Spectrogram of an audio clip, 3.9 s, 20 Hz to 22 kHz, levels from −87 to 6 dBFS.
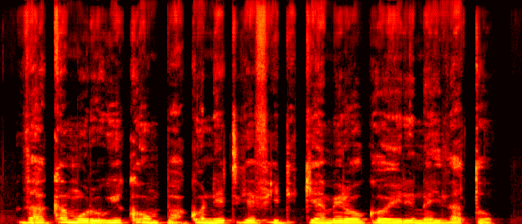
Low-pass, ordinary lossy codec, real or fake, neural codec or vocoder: none; none; fake; vocoder, 44.1 kHz, 128 mel bands every 256 samples, BigVGAN v2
